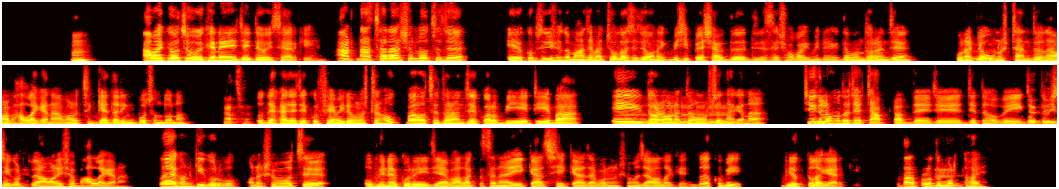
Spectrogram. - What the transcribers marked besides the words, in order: horn
- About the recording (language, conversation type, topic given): Bengali, podcast, পরিবার বা সমাজের চাপের মধ্যেও কীভাবে আপনি নিজের সিদ্ধান্তে অটল থাকেন?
